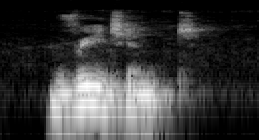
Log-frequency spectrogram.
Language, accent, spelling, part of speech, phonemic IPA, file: English, Southern England, regent, noun / adjective, /ˈɹiːd͡ʒənt/, LL-Q1860 (eng)-regent.wav
- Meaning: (noun) 1. One who rules in place of the monarch, especially because the monarch is too young, absent, or disabled 2. Any ruler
